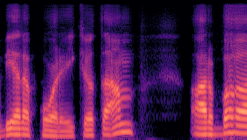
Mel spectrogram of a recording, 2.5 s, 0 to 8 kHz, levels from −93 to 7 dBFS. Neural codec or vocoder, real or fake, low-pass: codec, 16 kHz, about 1 kbps, DyCAST, with the encoder's durations; fake; 7.2 kHz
